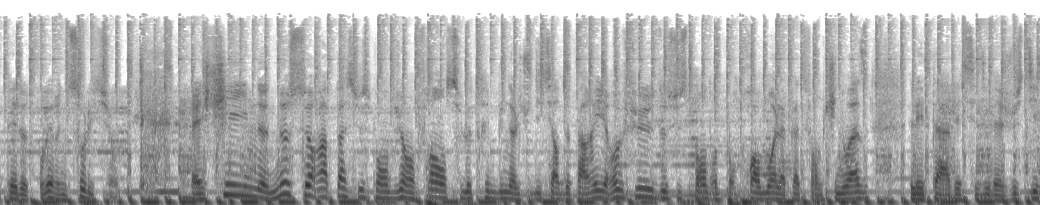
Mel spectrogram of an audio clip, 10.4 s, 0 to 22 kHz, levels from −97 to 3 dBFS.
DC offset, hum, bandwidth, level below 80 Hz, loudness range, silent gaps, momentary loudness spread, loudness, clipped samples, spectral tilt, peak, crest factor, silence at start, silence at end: under 0.1%; none; 17 kHz; -30 dBFS; 1 LU; none; 4 LU; -26 LUFS; under 0.1%; -5 dB/octave; -12 dBFS; 14 dB; 0 s; 0 s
